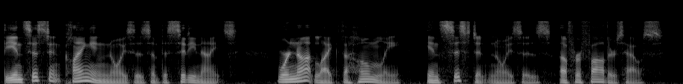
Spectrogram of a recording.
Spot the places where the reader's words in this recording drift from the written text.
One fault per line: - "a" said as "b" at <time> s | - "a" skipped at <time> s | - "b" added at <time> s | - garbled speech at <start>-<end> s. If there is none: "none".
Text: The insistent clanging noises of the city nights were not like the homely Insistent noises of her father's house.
none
